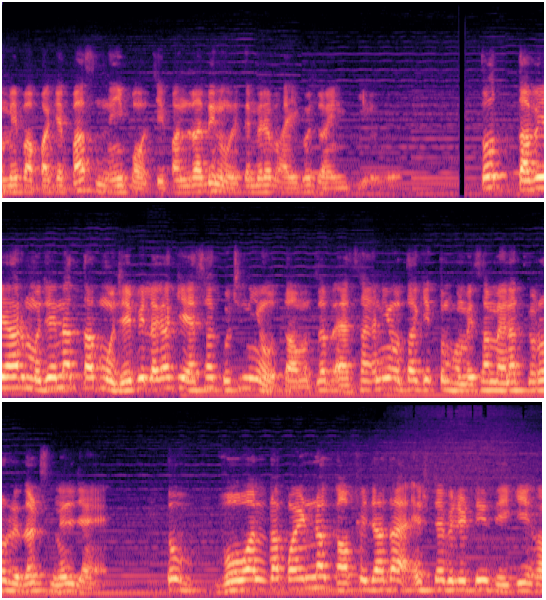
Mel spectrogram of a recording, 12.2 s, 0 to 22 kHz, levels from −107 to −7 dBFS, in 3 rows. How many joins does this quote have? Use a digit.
0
